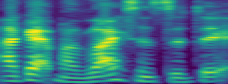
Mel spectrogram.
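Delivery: ordinary delivery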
